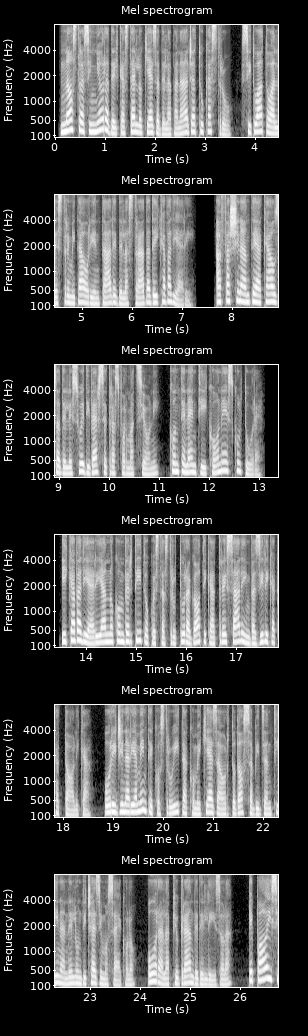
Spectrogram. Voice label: Italian; Our Lady of the Castle Church Panagia tou Kastrou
